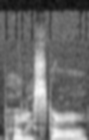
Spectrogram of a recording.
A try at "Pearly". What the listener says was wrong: They've got an asterisk, but I don't think you pronounce it.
